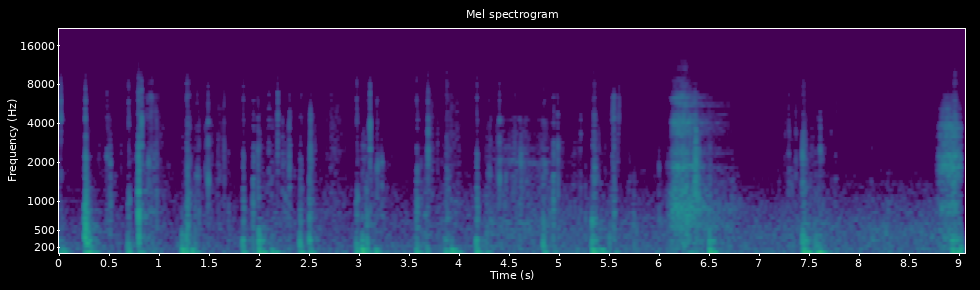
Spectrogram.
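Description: Footsteps knock on a wooden floor.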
